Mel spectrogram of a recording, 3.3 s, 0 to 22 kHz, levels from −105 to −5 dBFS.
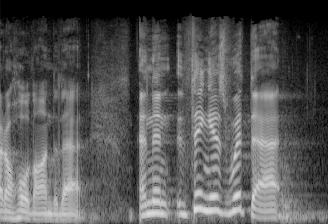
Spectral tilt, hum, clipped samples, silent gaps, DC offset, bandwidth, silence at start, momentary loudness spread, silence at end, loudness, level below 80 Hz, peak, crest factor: -4.5 dB/octave; none; under 0.1%; none; under 0.1%; 15.5 kHz; 0 s; 9 LU; 0.2 s; -25 LUFS; -58 dBFS; -10 dBFS; 16 dB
